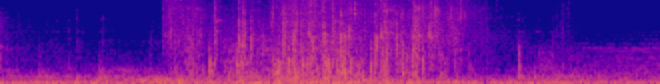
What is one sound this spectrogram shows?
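A shimmering chime rings out as a glowing object is reached.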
